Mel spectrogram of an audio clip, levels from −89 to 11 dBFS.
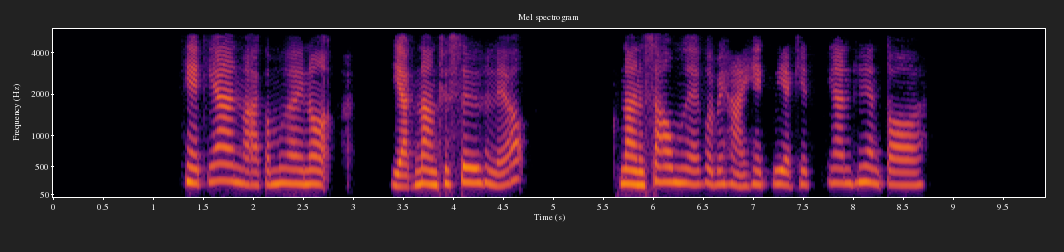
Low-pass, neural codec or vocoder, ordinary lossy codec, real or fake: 5.4 kHz; codec, 16 kHz, 0.5 kbps, X-Codec, WavLM features, trained on Multilingual LibriSpeech; AAC, 48 kbps; fake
